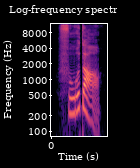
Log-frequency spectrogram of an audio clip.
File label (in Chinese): "辅导", Chinese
